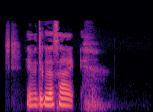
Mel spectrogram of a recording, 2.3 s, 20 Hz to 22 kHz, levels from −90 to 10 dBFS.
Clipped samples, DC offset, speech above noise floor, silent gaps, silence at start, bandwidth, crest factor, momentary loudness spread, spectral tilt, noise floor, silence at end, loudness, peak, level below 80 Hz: under 0.1%; under 0.1%; 51 dB; none; 0.1 s; 11.5 kHz; 18 dB; 17 LU; -4 dB/octave; -72 dBFS; 0.8 s; -20 LUFS; -4 dBFS; -62 dBFS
